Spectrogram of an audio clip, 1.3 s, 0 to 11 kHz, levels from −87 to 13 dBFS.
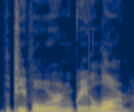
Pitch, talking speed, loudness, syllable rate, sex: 115 Hz, 265 wpm, -16 LUFS, 7.3 syllables/s, male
